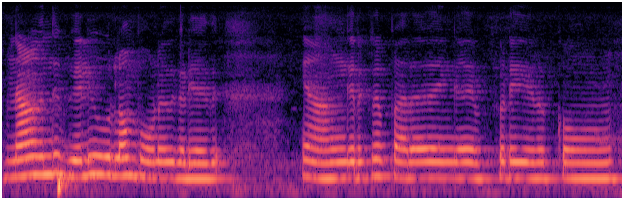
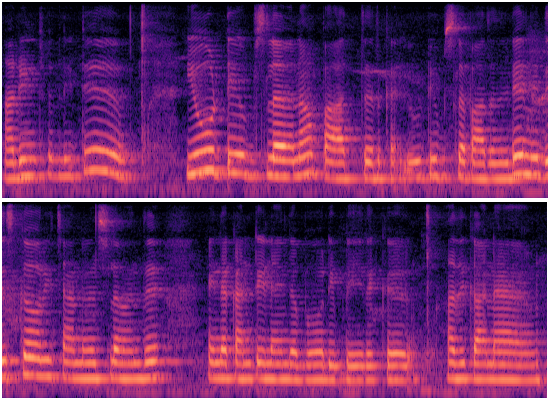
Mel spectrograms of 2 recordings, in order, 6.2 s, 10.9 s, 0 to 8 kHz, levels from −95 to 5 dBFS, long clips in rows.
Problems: constant background noise, background conversations at intervals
